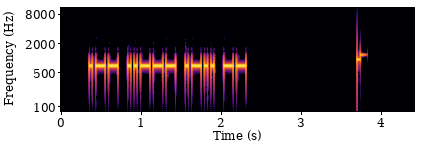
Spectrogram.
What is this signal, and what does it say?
Morse code, heard as a keyed tone, about 29 wpm, 700 Hz. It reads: W2LM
